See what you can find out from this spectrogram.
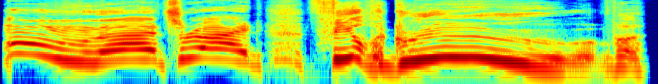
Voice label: Male Human Play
